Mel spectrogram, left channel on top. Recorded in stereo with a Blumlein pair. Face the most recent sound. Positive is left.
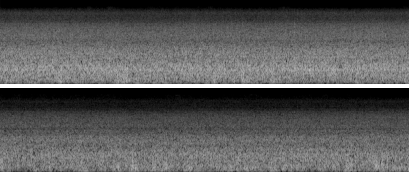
turn(degrees=60)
